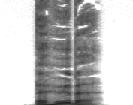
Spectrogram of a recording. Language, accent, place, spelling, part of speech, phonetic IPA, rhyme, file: German, Germany, Berlin, behöbe, verb, [bəˈhøːbə], -øːbə, De-behöbe.ogg
- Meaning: first/third-person singular subjunctive II of beheben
